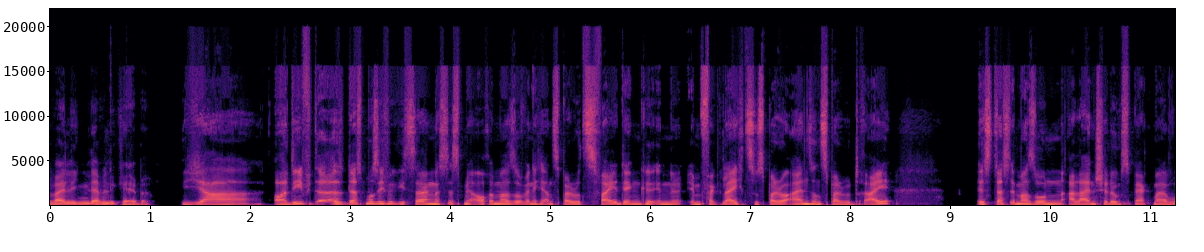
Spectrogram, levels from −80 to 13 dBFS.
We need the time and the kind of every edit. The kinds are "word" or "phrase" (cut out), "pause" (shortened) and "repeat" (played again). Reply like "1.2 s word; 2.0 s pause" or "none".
none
